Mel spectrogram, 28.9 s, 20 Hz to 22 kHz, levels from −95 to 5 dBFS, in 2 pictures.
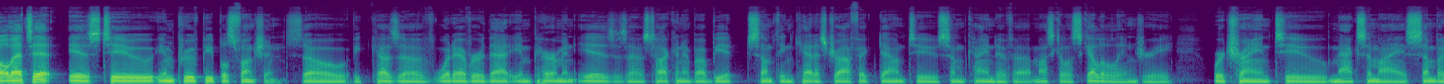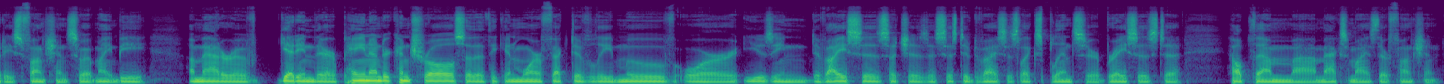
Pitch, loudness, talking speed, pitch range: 75 Hz, -22 LUFS, 155 wpm, 70-80 Hz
